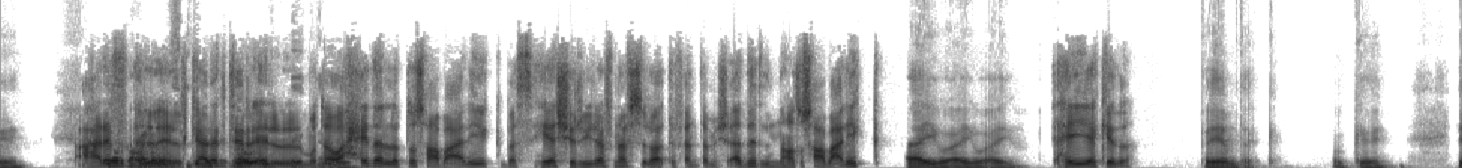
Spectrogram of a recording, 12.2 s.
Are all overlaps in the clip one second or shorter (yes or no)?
no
